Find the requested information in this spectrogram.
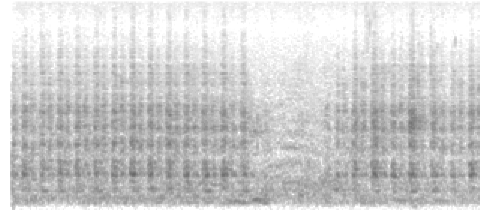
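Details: Purebred Moyen Poodle puppies panting: quick, breathy pulses repeating almost three times a second, with a steady rasping rhythm that briefly softens mid-clip before picking up again.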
